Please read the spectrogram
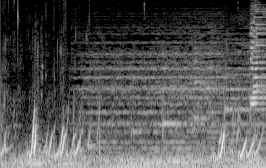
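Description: Background music with a steady low bass, overlaid by quick, rising, watery bloop sound effects that come in a cluster in the first second and again shortly before the end.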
